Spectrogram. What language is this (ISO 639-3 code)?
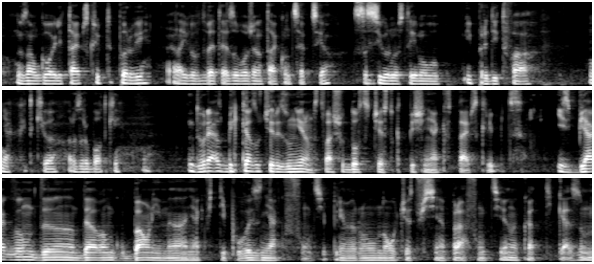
bul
